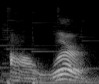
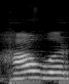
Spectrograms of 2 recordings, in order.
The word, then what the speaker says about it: hour: masih salah untuk jam kita hanya tidak usah dibaca jadi our baca sama seperti our kami aware dan our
